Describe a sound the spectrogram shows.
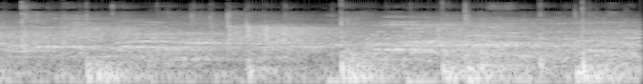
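Volleyballs thud against hands and bounce on a wooden floor in a large echoing hall.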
